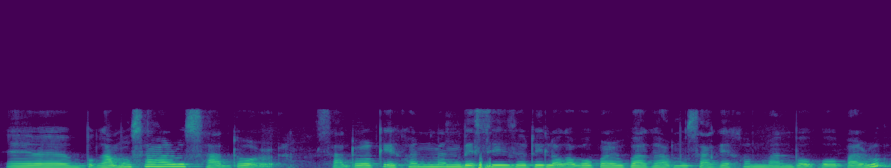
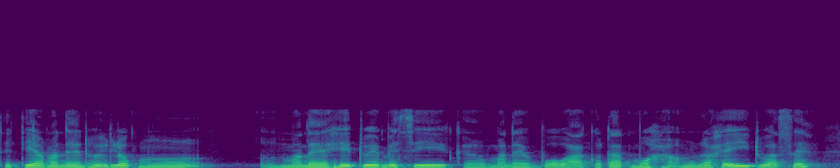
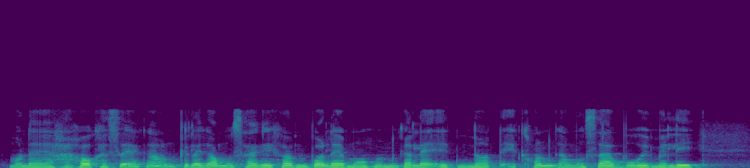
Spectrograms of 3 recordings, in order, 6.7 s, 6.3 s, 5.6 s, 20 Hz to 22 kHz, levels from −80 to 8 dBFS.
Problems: none marked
